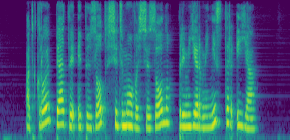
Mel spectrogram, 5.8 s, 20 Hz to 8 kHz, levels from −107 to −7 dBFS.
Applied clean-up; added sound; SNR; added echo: neural mask model DeepFilterNet 3.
